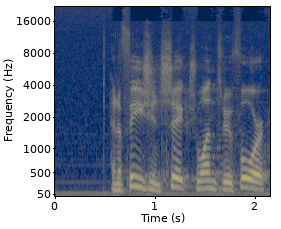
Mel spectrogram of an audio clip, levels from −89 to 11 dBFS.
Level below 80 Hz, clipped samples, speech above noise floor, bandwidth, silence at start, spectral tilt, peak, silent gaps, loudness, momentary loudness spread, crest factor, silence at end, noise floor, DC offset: -46 dBFS; under 0.1%; 22 dB; over 20 kHz; 0 s; -4.5 dB/octave; -10 dBFS; none; -23 LUFS; 6 LU; 14 dB; 0 s; -45 dBFS; 0.3%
